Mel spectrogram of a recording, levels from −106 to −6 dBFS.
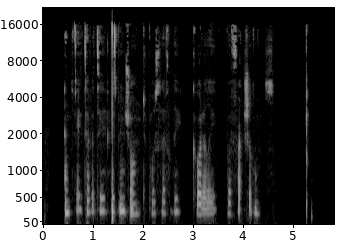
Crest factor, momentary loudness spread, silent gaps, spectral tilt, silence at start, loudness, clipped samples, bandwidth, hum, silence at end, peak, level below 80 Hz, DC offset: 44 dB; 25 LU; 2.77-3.00 s, 3.52-3.66 s, 4.40-4.44 s, 4.67-5.25 s; -2 dB/octave; 0.4 s; -39 LUFS; under 0.1%; 16.5 kHz; none; 0.55 s; 0 dBFS; -84 dBFS; under 0.1%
